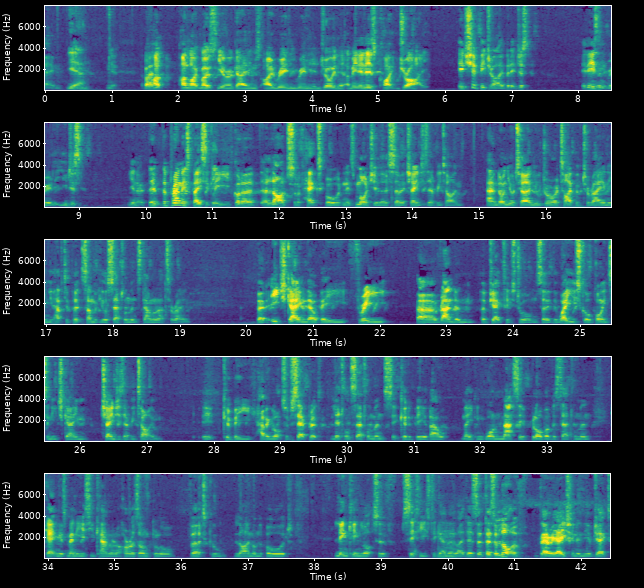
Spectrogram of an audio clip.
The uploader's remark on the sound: leaves some headphones on near a mic giving weird reverb effect for the first ten minutes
